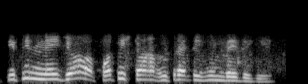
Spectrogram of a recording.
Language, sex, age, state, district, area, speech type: Odia, male, 30-45, Odisha, Koraput, urban, conversation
